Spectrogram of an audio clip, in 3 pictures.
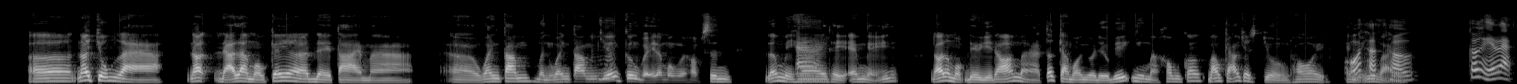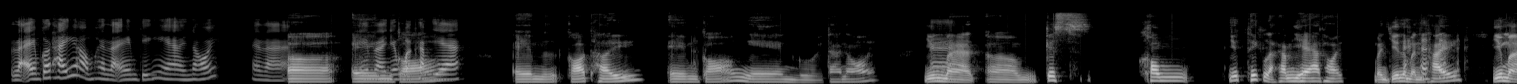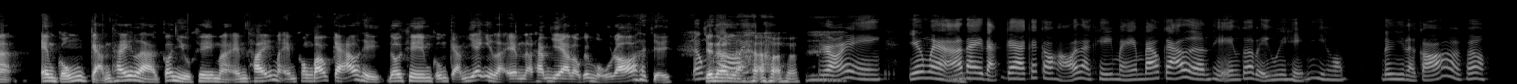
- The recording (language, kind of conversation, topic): Vietnamese, unstructured, Nếu bạn có thể thay đổi một điều ở trường học của mình, bạn sẽ thay đổi điều gì?
- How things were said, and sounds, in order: distorted speech; other background noise; tapping; laugh; laughing while speaking: "á"; laugh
